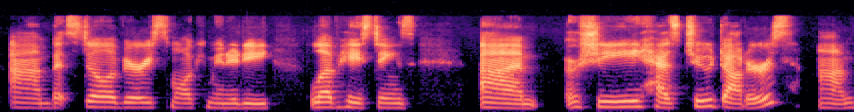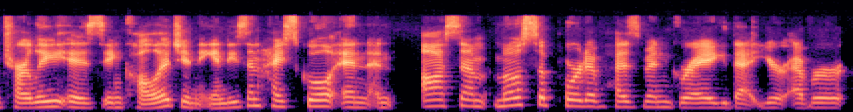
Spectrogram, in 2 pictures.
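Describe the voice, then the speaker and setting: Nebraska woman, kinda low voice, gushing folksy intro on a zoom call. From Nebraska, USA. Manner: enthusiastic, folksy. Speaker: host introducing a guest. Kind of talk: casual introduction on a video call. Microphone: computer mic on a video call.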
